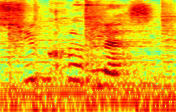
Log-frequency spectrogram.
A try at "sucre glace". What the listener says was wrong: Et sucre glace. Glace, pas glacé, du sucre glace.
